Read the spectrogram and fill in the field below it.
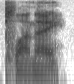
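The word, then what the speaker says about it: πλάνη: The second word, as I said, is plane, just like it's the word plane, but it's got an E, an accent over the E. So I believe it's pronounced plane.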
